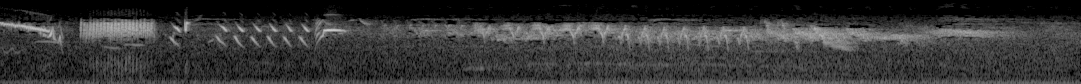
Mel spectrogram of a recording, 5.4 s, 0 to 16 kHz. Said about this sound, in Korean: 5월 초하루 새벽 4시쯤 되었습니다. 날이 채 밝기도 전에 벌써 종달새가 하늘에 높이 떠서 은방울을 흔들기 시작하였습니다.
